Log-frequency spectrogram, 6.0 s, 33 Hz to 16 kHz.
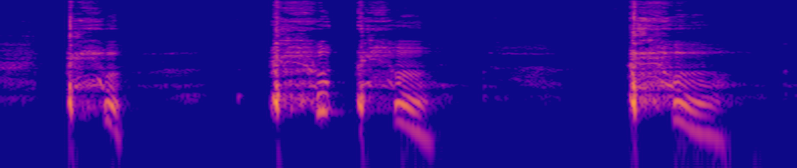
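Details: Four separate cough bursts in a quiet room, each with a rough, throaty tail, from an adult with cystic fibrosis and lung function of 46% during a back and biceps workout, winded and panting: productive cough.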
